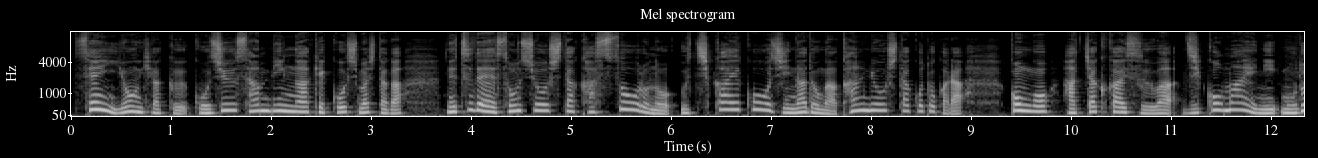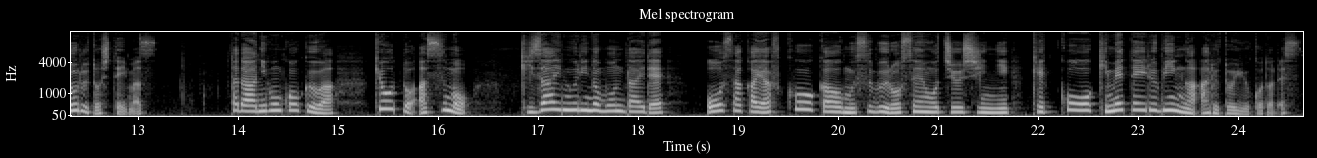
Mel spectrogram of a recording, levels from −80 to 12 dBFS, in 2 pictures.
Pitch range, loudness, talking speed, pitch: 185-275 Hz, -18 LUFS, 265 characters per minute, 220 Hz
